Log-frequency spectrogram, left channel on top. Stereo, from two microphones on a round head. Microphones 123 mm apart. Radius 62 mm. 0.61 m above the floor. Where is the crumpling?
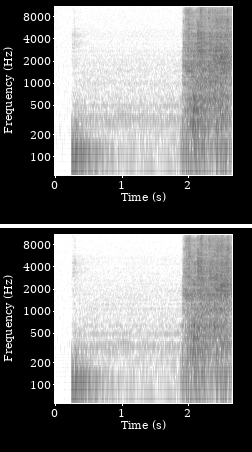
5° left (ahead or behind), 3 m.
